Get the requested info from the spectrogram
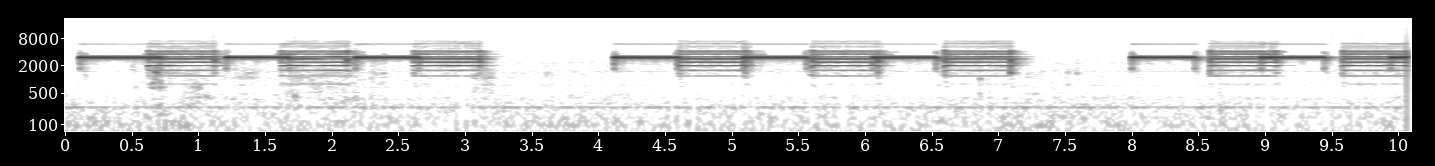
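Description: Fire alarm horn on a test board sounding after a pull station is activated. It sounds in blocks of about three seconds that alternate a steady high beep with a buzzy honk, separated by pauses of about a second, three blocks in all.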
